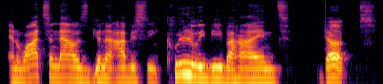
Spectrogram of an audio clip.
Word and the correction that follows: Doubs: Doubs. We learned how to say his name, Doubs.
